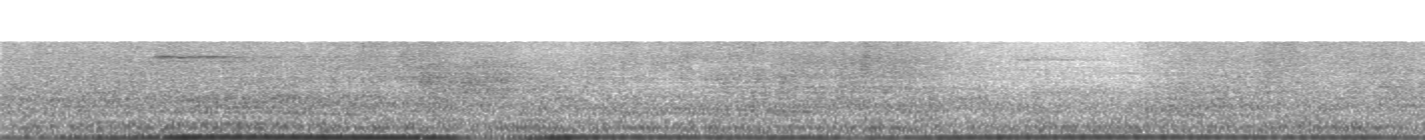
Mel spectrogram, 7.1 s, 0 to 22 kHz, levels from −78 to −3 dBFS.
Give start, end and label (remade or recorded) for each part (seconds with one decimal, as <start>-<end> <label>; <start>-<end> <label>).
0.0-7.1 recorded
